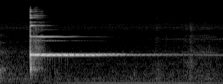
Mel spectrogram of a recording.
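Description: Two glasses of whisky clinked together in a toast: a single clink that rings on with a clear tone, fading away over about a second and a half.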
